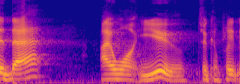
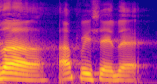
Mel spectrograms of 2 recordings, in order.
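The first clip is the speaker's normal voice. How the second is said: mock gracious reply; 6 dB louder than usual. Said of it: "So he says".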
